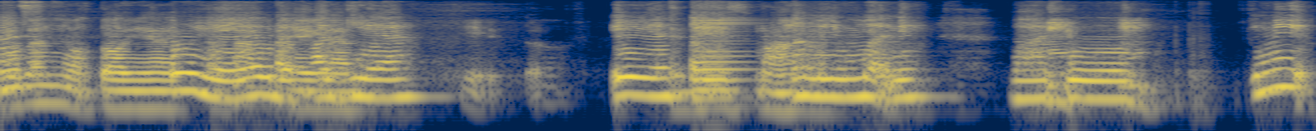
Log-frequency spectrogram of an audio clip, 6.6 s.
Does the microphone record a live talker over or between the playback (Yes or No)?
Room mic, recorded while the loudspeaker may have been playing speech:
No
